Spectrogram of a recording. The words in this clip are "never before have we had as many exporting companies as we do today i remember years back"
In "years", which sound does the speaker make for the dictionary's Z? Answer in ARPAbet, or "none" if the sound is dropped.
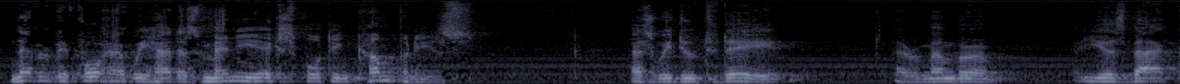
Z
